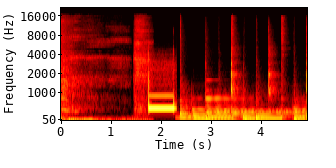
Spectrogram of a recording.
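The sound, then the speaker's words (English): A phone line tone after a hang-up: one loud, steady electronic beep, then a run of repeating, pulsing electronic tones at shifting pitches. No one speaks over it. “hung up on me, so I guess I'll just take over.”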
